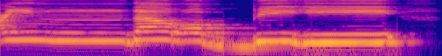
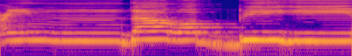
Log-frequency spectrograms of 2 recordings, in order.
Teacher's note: नून साकिन पर इख्फा करेंगे, यानी नून की आवाज़ को नाक में छुपा कर अदा करेंगे। इसके बाद रा को पूरा अदा करेंगे।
